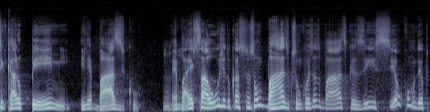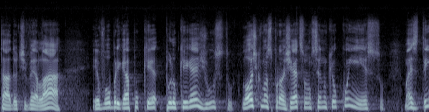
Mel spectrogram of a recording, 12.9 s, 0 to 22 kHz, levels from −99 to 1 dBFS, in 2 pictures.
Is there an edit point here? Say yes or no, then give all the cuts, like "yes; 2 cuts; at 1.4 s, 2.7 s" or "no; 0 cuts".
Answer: yes; 3 cuts; at 2.3 s, 2.9 s, 10.0 s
